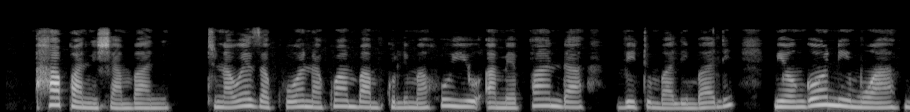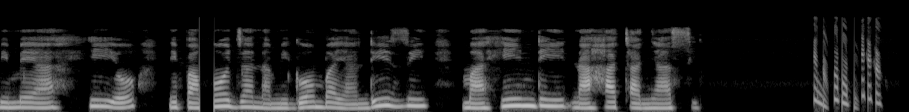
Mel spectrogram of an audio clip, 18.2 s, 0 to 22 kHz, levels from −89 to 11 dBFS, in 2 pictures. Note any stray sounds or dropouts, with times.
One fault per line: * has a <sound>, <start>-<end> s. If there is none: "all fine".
* has a dropout, 11.1-11.2 s
* has a chirp, 17.2-18.0 s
